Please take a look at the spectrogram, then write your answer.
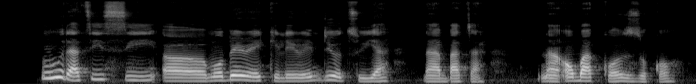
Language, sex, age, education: Igbo, female, 30-45, tertiary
